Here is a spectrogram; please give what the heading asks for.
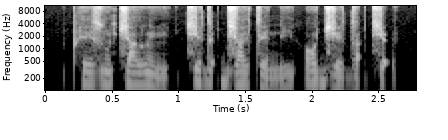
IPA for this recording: pʰ e˦ z ũ˦ t͡ɕ a˦ ʊ̯ l ĩ˨ | t͡ɕ e˦ d ɛ˦ ʔ d͡ʑ a˦ ɪ̯ t e˨ n i˦ ʔ ɔ˦ d͡ʑ e˨ d ä˦ ʔ t͡ɕ ɛ˦ ʔ

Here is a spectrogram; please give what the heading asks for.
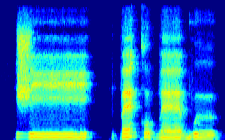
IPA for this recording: ʒ iː | p ɛ k o b ɛː b w ɯ

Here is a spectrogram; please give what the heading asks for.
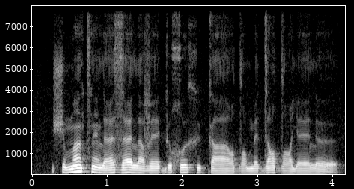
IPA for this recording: ʃ ə m ã t͡s ɛ̃ l æ z æ l a v ɛː ɡ ʉ χʷ ɯ x ʉ k aː dˤ a m ɛ d æ dˤ əː j ɛː l əː

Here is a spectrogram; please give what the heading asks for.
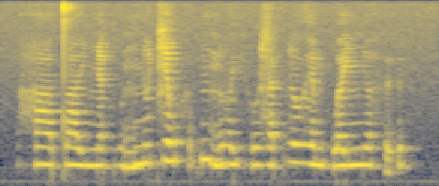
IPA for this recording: h a̤ː˨˩ t̪ a̤ː˨˩ j ɲ a˨˩ k̚ v ɨ̰˧˨ ŋ ɲ u˧ t͡ɕ ə˧ w h ə˦˥ p̚ ɲ ə̰˧˨ n v ə̤˨˩ j h ṳ˨˩ z a˦˥ k̚ z u˧ ɣ e˧˩ m h w ə˧ j ɲ ə̤ː˨˩ h ɨ̰˧˨ ʔ

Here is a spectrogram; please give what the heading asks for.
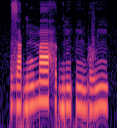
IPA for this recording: z a˨ ɡ͡b ũ˨˦ m aː˦ h ə˨ ɡ͡b ĩ˨ p ĩ˨ b ə˨ v ĩ˦˨

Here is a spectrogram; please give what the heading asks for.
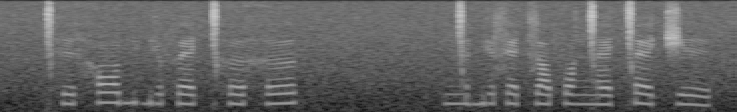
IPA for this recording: ǀʰ ɪ h ɔ bʲ ə bʲ ɒ f ɛ ǀʰ ə h ə | ŋ͡ǀ ɪ bʲ ɔ s ɛ t͡s ɒ f ɔ ŋ͡ǀ ɛ ǀ ɛ t͡ʃ ɪ

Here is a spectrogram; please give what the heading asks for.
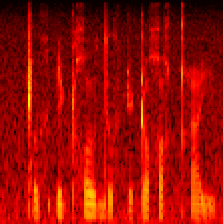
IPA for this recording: ǁ ʊ˧ x ʔ i˦ ʈ χ u˦ d ʊ˧ x ʈ ɪ˧ ʈ o˦ χ ʊ˨ χ qʰ i˨

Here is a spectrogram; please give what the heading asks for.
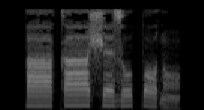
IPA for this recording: aː˧ k aː˦ ʃ ɛ˦ z o˦ p ɔ˦˨ ɗ ɔ̃˨

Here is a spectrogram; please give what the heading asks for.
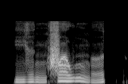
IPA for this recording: j ɪ˨ ŋ f ɐ˥ w ŋ ɵ˨˥ t̚

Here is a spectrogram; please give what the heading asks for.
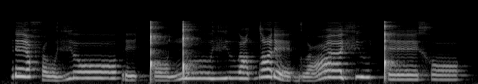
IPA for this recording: ɾ ɛ˥ ħ o˩ vʲ ɔː˥ | ɾ ɪ˩ ǃ ɔ˩ ŋ͡ǃ ʊː˥ vʲ uː˥ dˤ ɪ˥ ɾ ɛ˩ ɡ ʊ˩ ʕ a˥ fʲ u˥ ǃ ɛː˥ x ɔ˥

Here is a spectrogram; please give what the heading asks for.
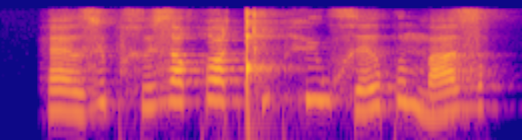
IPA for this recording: æ˨˩ ə̯ z ʏ˥ p x ʏ˨˥ z a˥ qʷ a˥ ǃʼ i˥ p h y˥ w x ɛ˨˥ ə̯ p ə˥ m a˨˥ z

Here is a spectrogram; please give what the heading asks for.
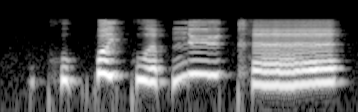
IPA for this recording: kʷʰ ɐ˨˥ k̚ p ɐ˥ j kʷ ɛː˨ p̚ n̪ yː˥ kʰ ɛː˨˧

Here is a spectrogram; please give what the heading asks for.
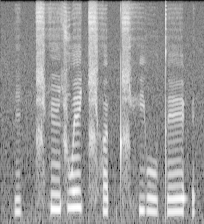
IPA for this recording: i˨ k̚ t͡ɕʰ ĩ˧ ɕ w e˦ t͡ɕʰ ə˨ t̚ t͡ɕʰ j u˨˩ t̪ e˦ ʔ

